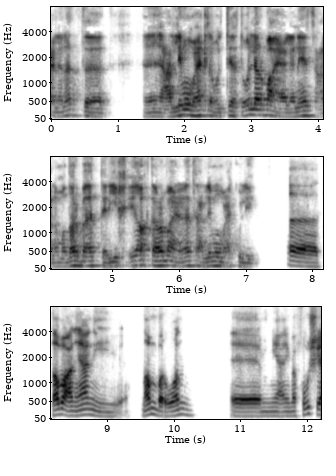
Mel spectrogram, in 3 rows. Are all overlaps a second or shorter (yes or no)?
yes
